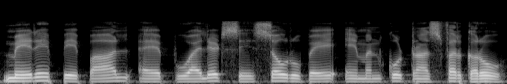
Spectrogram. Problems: constant background noise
